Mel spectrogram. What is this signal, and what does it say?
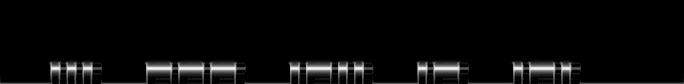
Morse code, heard as a keyed tone, about 15 wpm, spaced as for 10 wpm, 750 Hz. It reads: SOLAR
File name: Morse / 10WPM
